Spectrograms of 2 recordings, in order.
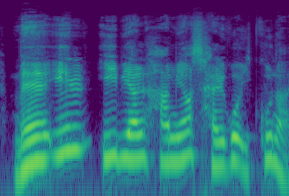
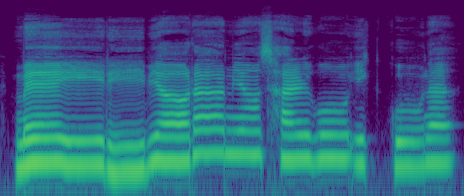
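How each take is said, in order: First: The phrase is read plainly, exactly as written. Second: The phrase is articulated so it sounds more distinct. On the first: "원래대로 읽- 그냥 말 그대로 문자 그대로 읽으면은" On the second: "밑에 게 더 정확하게 들립니다"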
